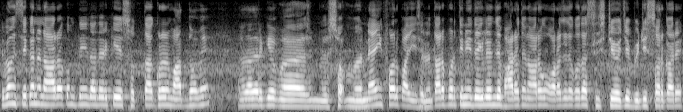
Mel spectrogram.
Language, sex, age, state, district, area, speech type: Bengali, male, 18-30, West Bengal, Paschim Medinipur, rural, spontaneous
